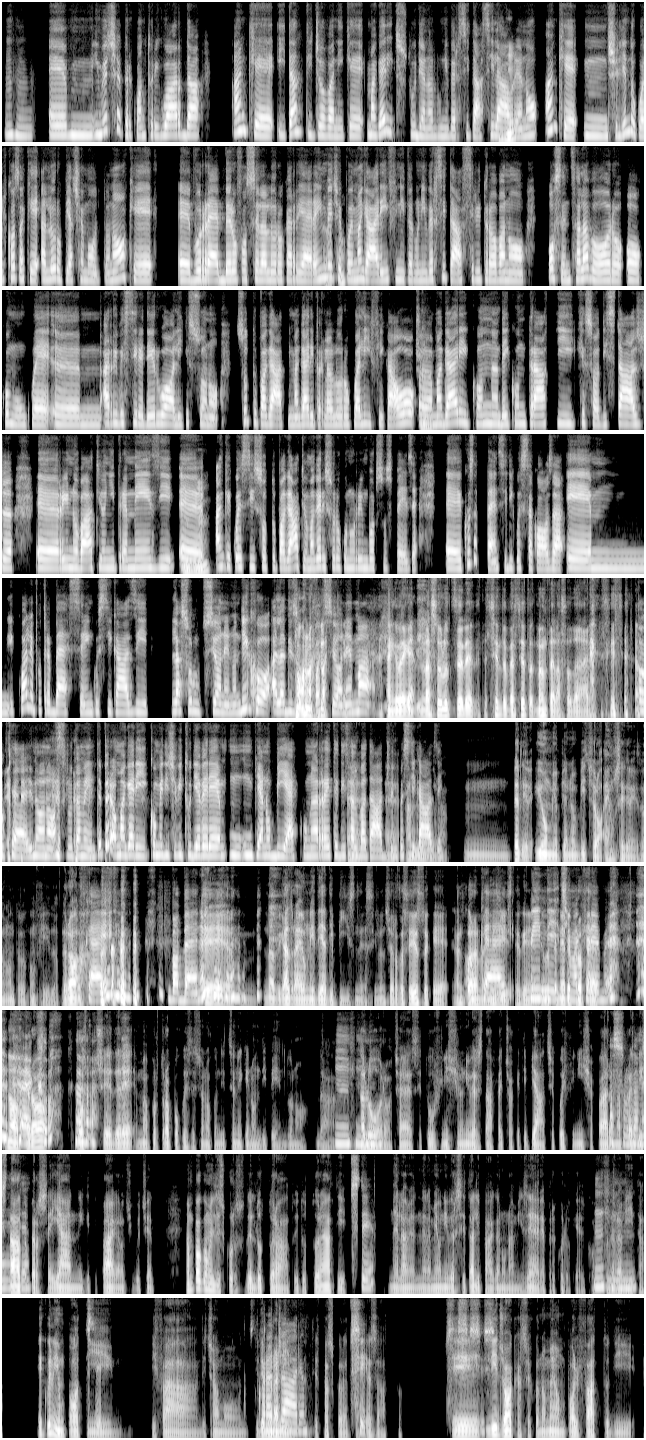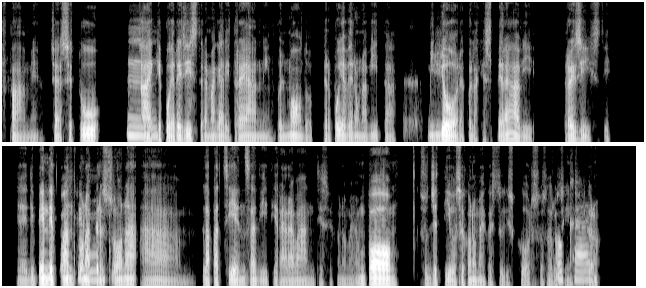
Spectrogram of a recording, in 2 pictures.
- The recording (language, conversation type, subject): Italian, podcast, Hai mai cambiato carriera e com’è andata?
- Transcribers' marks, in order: tapping; laughing while speaking: "No, no infati, eh"; chuckle; laughing while speaking: "dare sinceramente"; chuckle; laughing while speaking: "Okay"; chuckle; laughing while speaking: "bene"; chuckle; laughing while speaking: "mancherebbe. Ecco"; chuckle; "Cioè" said as "ceh"; "scoraggiare" said as "coraggiare"; other background noise; "cioè" said as "ceh"; lip smack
